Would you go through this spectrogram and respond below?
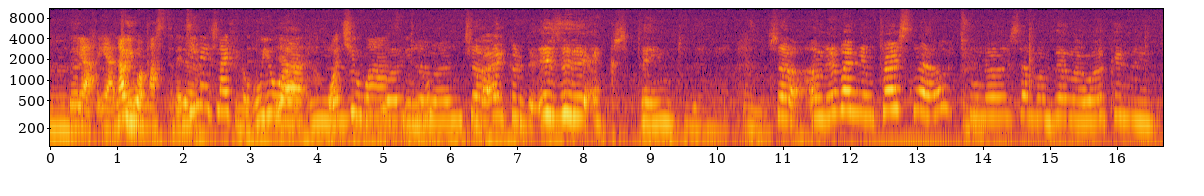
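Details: Dysarthria in a 26-year-old woman with lifelong cerebral palsy, who learned to talk much later than other children; real, not acted.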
